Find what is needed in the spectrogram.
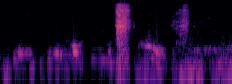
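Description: Very faint, indistinct children's voices murmuring over a video call, broken by two short hissy sounds; otherwise near silence.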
